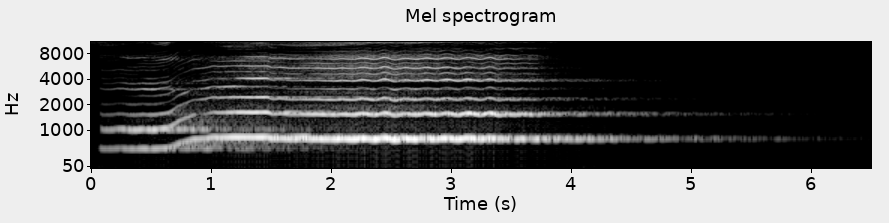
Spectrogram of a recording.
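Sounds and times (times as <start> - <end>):
person singing: 0.0 - 4.6.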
